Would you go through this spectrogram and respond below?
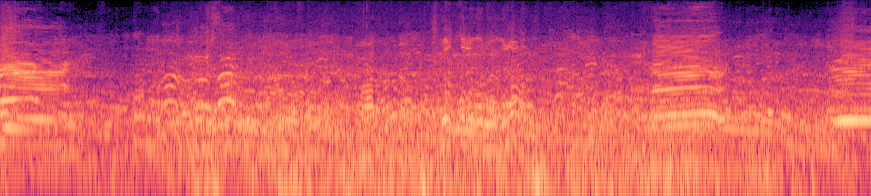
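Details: Young cattle, small bull calves and heifer calves, at a cattle market in Madaripur, Bangladesh; several drawn-out lowing moos with clear harmonic bands, near the start, middle and end, over steady crowd chatter and bargaining voices.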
